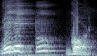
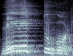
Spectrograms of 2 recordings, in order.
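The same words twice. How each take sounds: First: Slow, higher and loud; slow demo again; slow model phrase. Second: Very slow and loud; word by word; slow teacher demo; slow model phrase. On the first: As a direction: repeat it slowly for the class. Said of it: "इसको कैसे बोलते देखो". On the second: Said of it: "फिर देखो". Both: Shown as a demonstration.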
